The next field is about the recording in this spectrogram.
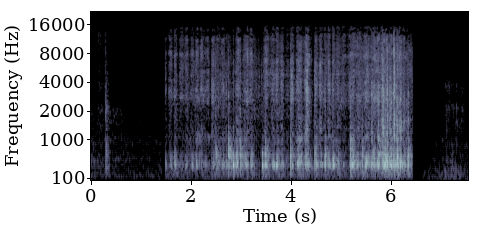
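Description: A pencil scratches and rubs across paper in continuous drawing strokes for about five seconds, with a soft tap at the start and quiet pauses before and after. No one speaks.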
